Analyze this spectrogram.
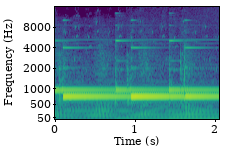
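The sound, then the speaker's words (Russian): A doorbell rings three times in quick succession, each press bringing a fresh bright chime over a steady, buzzy electric tone that holds throughout. Nobody speaks. “Звоню три раза.”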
